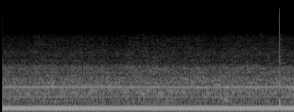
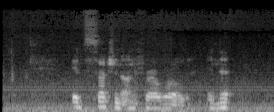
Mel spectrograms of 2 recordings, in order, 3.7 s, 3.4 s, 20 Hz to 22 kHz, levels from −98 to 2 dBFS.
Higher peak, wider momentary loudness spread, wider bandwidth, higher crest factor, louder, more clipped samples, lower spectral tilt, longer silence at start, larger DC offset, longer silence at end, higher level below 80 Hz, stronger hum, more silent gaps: second, -26 dBFS vs -10 dBFS; second, 1 LU vs 20 LU; second, 7 kHz vs 16 kHz; about the same, 14 dB vs 18 dB; second, -42 LUFS vs -27 LUFS; neither; about the same, -8 dB/octave vs -8 dB/octave; about the same, 0 s vs 0.05 s; neither; about the same, 0 s vs 0 s; second, -64 dBFS vs -44 dBFS; neither; neither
